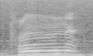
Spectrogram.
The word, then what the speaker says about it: Pleune: Her name is Catherine Ploon. That's a strange name for me to pronounce, but it's spelled, her last name is P-L-E-U-N-E.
